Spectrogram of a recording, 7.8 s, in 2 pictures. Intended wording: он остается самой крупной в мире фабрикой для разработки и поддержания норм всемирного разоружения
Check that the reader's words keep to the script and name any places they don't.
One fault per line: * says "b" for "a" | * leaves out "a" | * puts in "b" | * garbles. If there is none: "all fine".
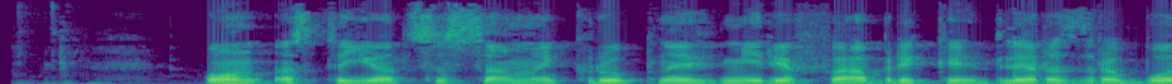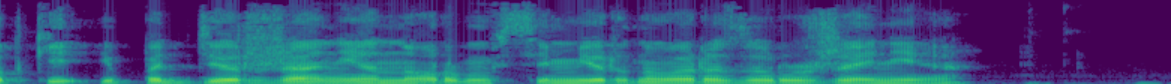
all fine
